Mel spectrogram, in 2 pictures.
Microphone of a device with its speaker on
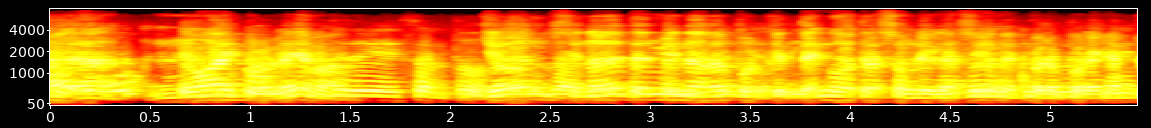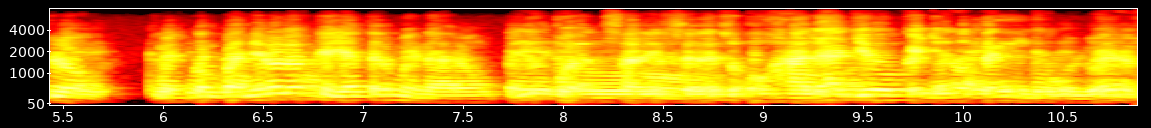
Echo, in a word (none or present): present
